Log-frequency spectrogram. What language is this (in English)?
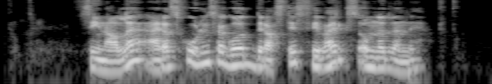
Norwegian Bokmål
